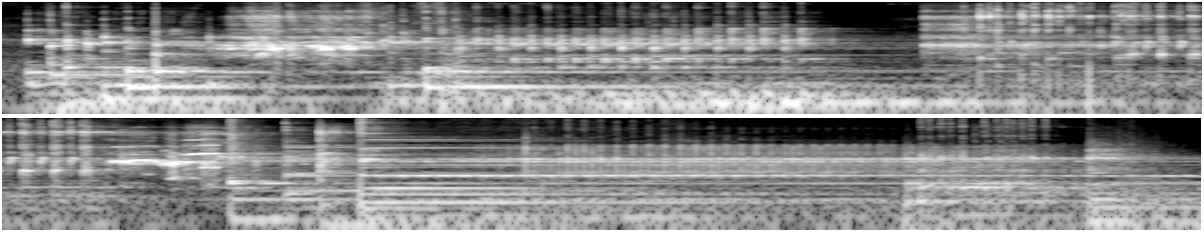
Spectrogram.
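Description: A homemade instrument built from door stops and combs mounted on it plays for about twelve seconds, giving off buzzy, twangy, honking tones in continuous phrases with a couple of brief breaks, fairly loud, no talking.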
